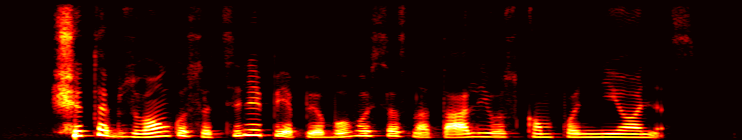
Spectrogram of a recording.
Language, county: Lithuanian, Marijampolė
